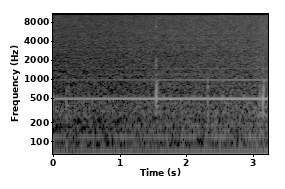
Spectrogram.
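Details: 1937 Grunow Teledial Model 588 radio, output transformer tested with an audio generator on the primary and the speaker on the secondary: clean, steady tone around 500 Hz with no buzz or distortion; transformer and speaker pass signal properly.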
